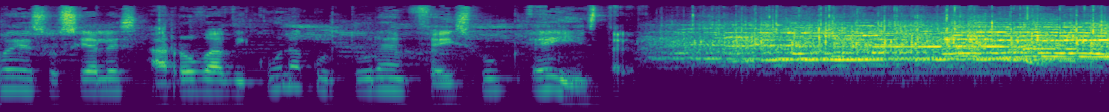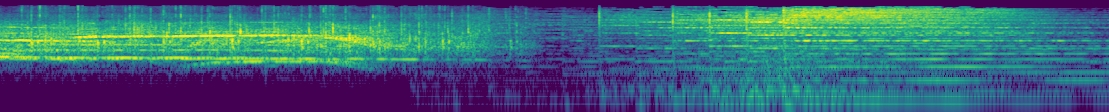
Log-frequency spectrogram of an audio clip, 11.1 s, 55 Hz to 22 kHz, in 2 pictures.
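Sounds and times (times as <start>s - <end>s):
audience applauding and cheering: 3.2s - 9.5s
music playing: 7.2s - 11.0s.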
